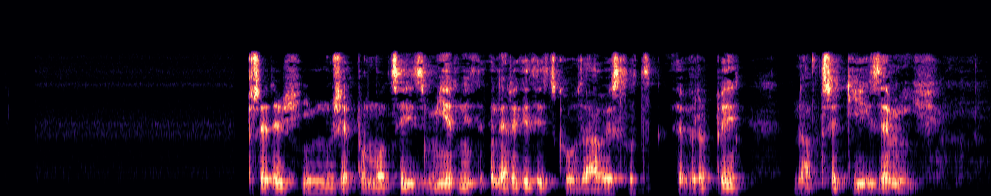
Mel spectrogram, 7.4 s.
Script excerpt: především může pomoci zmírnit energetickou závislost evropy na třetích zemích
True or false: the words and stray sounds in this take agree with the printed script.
true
